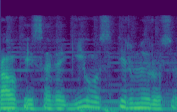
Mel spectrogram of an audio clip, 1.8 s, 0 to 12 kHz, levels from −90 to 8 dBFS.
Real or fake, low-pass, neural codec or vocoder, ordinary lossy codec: real; 7.2 kHz; none; AAC, 48 kbps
